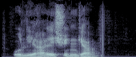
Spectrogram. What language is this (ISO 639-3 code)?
kab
